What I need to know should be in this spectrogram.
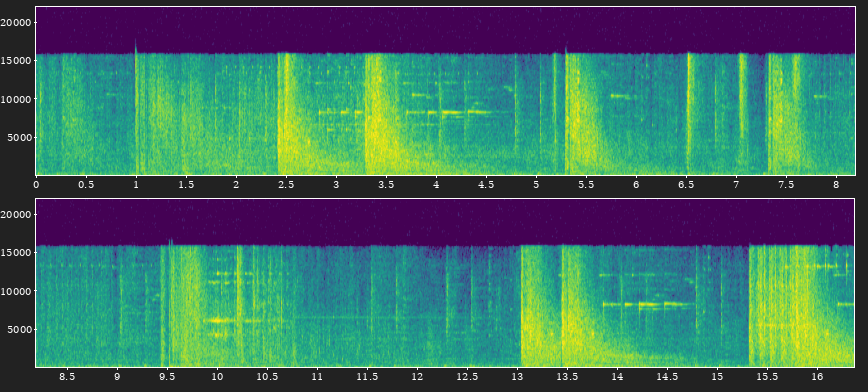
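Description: Rifle shots crack loudly and echo, one every few seconds.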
